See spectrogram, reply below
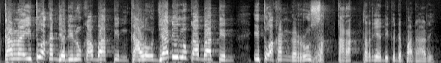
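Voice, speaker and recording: A man's voice: sits high, quick pace. A middle-aged man preaching an informal deliverance sermon. He tells stories and keeps firing questions at his congregation. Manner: animated, fires rhetorical questions at the congregation; switches between preaching and storytelling.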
